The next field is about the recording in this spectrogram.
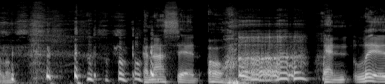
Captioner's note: chuckles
